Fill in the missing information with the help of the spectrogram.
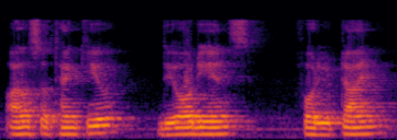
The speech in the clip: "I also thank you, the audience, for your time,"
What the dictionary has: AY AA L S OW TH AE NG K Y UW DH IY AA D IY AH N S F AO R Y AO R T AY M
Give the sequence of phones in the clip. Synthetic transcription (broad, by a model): AY AA L S OW T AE NG K Y UW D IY AA D IY AH N S F AO R Y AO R T AY M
